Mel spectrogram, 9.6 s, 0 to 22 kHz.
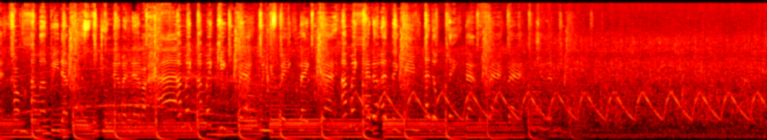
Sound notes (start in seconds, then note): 6.5 sirens wail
